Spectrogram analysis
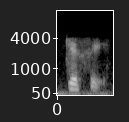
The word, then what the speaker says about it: Giphy: totally valid question but that's the heart G it's giffy all right so well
